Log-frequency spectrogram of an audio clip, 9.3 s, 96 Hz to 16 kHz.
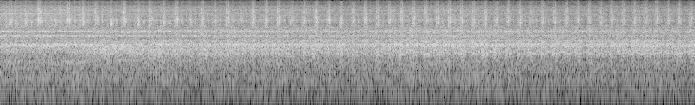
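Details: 1984 Rolls Royce Corniche, initial startup after engine rebuild, warm-up regulator unplugged: loud ragged running with uneven stumbling beat over hissy chuffing; misfiring, cause not confirmed; exhaust leak later found at manifold-to-downpipe joint.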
